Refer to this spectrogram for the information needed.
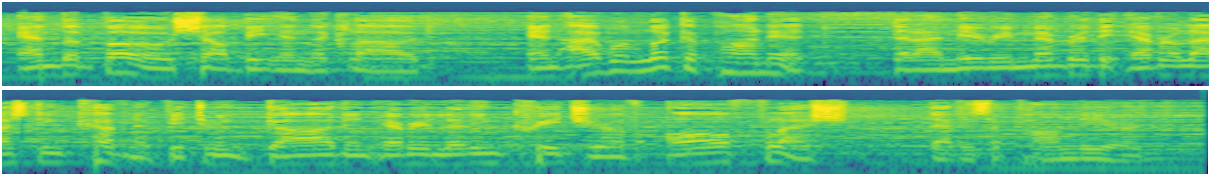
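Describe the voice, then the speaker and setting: Male actor as almighty deity, very gravelly, solemn proclamation, expressive pitch swings, music behind, audio scripture drama. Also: moderate pace. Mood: solemn, majestic.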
